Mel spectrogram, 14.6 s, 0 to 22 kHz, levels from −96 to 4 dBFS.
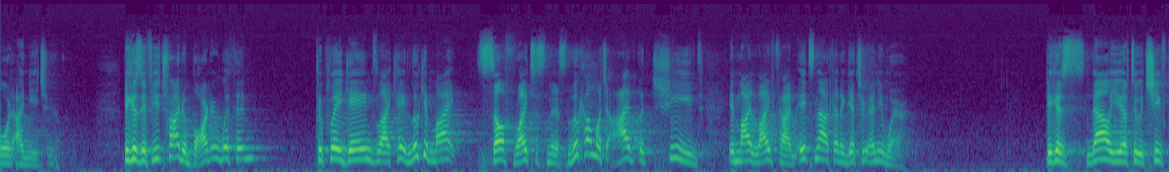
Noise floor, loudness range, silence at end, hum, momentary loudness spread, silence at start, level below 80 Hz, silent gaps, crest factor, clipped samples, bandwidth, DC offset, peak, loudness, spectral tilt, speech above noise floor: -66 dBFS; 5 LU; 0 s; none; 13 LU; 0 s; -70 dBFS; none; 20 dB; under 0.1%; 11.5 kHz; under 0.1%; -8 dBFS; -27 LUFS; -4.5 dB/octave; 39 dB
